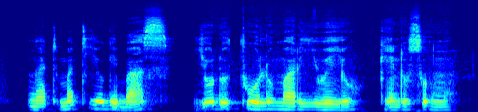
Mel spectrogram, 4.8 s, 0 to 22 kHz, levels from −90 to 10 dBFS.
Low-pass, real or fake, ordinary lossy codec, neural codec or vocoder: 19.8 kHz; real; none; none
